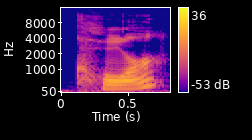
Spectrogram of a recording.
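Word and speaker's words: corps: Listen closely to this one. Core. There are two silent letters in this word.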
